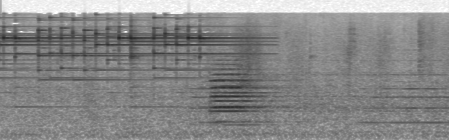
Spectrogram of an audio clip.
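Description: Chimes: high, bell-like notes struck one after another and left ringing, followed about two seconds in by a brief, louder horn-like tone.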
